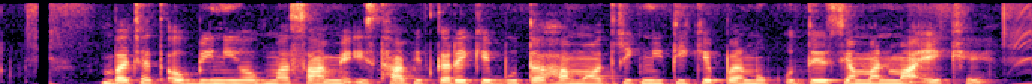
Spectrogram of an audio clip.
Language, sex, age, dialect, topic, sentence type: Chhattisgarhi, female, 25-30, Central, banking, statement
